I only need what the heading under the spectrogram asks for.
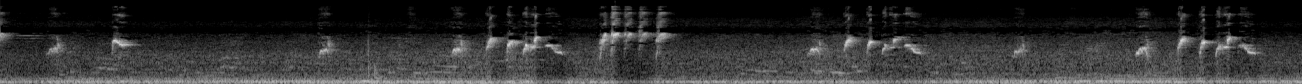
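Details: Red-whiskered bulbul in fiery competitive singing, used to provoke and train other bulbuls to sing freely: short, bright, warbled phrases in bursts every one to three seconds, some sharp chirps, over a steady low rumbling hum.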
